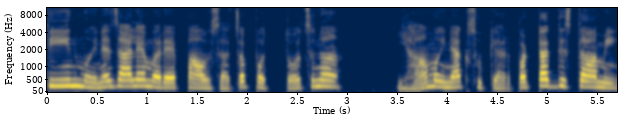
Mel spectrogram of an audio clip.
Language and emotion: Goan Konkani, sad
